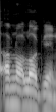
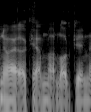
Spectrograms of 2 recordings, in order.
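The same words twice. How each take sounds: First: Said in the usual way. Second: Fast, softer muttered repeat; muttered to himself. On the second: Real, not acted. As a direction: mumble it quickly under your breath.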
